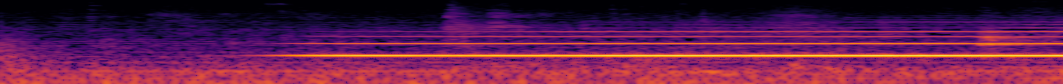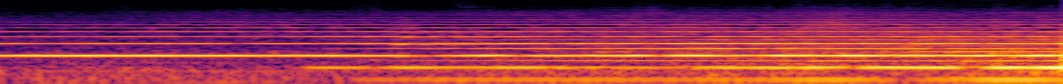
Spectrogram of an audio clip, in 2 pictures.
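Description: A wind ensemble sustains a single pitch. One steady held note enters about a second in, and around seven seconds in lower instruments join it on the same note in lower octaves, so the sound grows fuller.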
